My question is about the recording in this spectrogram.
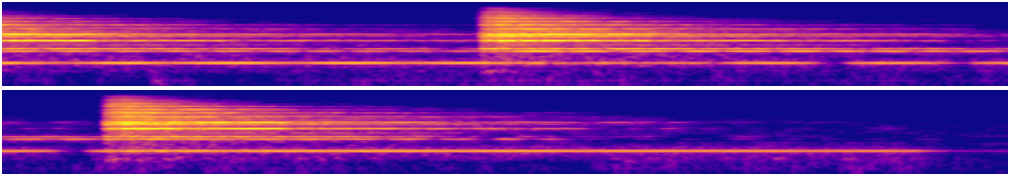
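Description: A bell struck three times, about three seconds apart, each stroke ringing on and slowly dying away before the next. The last ring is cut off suddenly near the end. It is the bell rung at the elevation of the consecrated host during Mass.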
